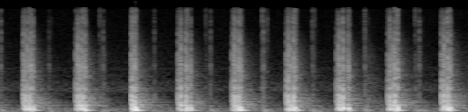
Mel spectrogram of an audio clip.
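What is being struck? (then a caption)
Cardboard box lid. Fingertips and nails tap and scratch gently in one spot on the large cardboard lid of a copy paper box. Nine soft, dull, bass-heavy thumps come at a steady pace, each dying away quickly with a faint brushy scrape trailing behind.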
